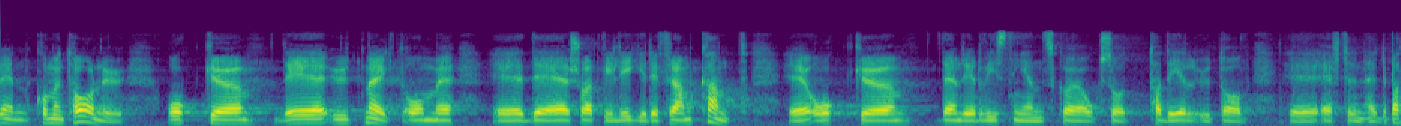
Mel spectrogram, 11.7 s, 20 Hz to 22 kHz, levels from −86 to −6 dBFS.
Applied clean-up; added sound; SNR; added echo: none; none; none; none.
